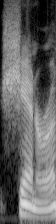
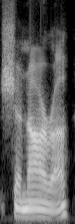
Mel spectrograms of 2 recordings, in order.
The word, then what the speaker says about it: Shannara: He pronounces it Shannana, not Shannara.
